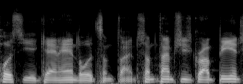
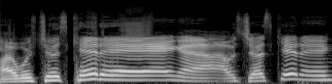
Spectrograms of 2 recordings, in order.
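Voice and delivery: high, drawn-out mock whine; hammed-up backpedalling; mock retraction; 9 semitones higher, 4 dB louder, slower than usual. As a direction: stretch the words out, high and loud. Voicing a reluctant retraction.

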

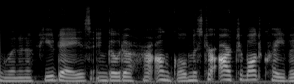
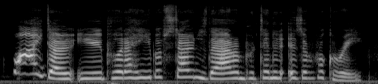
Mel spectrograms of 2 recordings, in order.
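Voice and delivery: put-on higher, louder little-boy voice; boy's eager suggestion; 7 semitones higher, 6 dB louder than usual. Basil proposing a game to Mary, eager boy voice.

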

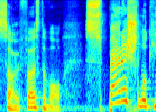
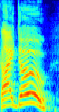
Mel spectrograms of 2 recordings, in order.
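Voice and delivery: high, louder insistent reply; 9 semitones higher, 4 dB louder than usual. Retold or imitated. Answering her girlfriend's jab, a high insistent I do. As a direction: defend yourself, pitched up.

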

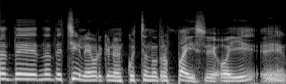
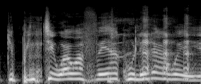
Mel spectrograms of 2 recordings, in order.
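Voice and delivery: slow, put-on Mexican accent; a clumsy Mexican accent imitation; lightly voiced Mexican slang; 2 semitones higher, slower than usual. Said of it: "nuestros amigos mexicanos".

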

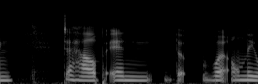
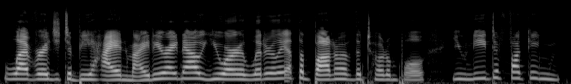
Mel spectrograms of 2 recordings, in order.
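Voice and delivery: louder lecturing scold; pretend telling-off; 2 semitones higher, 6 dB louder than usual. Telling Paige off in an imagined retort, louder scolding. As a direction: put her firmly in her place.

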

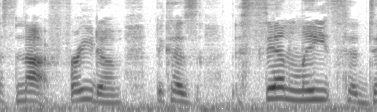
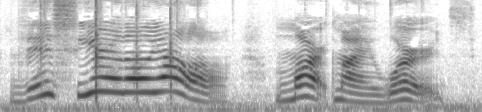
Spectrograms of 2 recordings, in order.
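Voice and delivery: high, loud, drawn-out proclamation; emphatic declaration; 3 semitones higher, 7 dB louder, much slower than usual. Real, not acted. Telling listeners this birthday year is different, emphatic declaration. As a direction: proclaim it, stretching out the words.

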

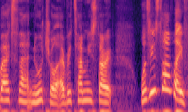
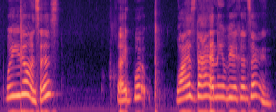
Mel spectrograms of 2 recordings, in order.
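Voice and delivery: sassy self check; 6 semitones higher than usual. Retold or imitated. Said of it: "I'm gonna be like".

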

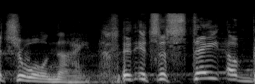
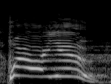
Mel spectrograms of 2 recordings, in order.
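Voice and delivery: high, louder startled question; startled wife; 12 semitones higher, 3 dB louder than usual. Retold or imitated. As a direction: play the wife jolting awake. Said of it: "she wakes up and she says".

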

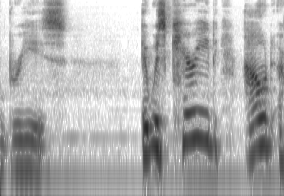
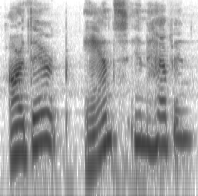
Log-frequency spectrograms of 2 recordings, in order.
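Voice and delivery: put-on child's question; 8 semitones higher than usual. A narrator's reading. Child asks grandmother.

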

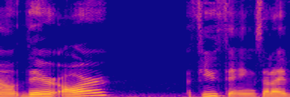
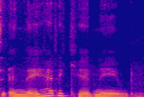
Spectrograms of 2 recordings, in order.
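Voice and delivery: ordinary talk, nothing marked

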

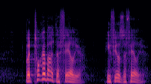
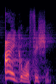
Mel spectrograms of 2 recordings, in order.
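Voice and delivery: loud, high burst of exasperation; frustrated outburst; 7 semitones higher, 11 dB louder than usual. Acted. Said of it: "out of his frustration".

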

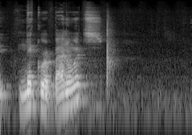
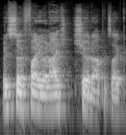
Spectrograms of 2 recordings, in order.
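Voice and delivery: normal talking voice

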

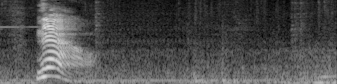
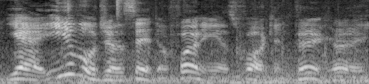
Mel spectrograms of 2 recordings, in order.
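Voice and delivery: ordinary delivery

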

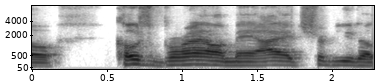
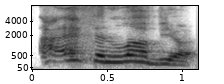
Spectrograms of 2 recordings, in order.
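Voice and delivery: much higher, exuberant declaration; joyful outburst; 11 semitones higher, 3 dB louder than usual. Retold or imitated. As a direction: burst out with love after the win. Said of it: "He goes".

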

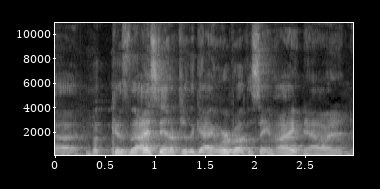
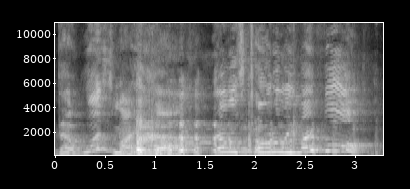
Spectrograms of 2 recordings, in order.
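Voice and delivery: high, loud, slow laughing admission; realising his fault a year later, laughing loud; laughing realisation; 15 dB louder, slower than usual. Retold or imitated. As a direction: laugh in horror at your own guilt. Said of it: "and I was like".

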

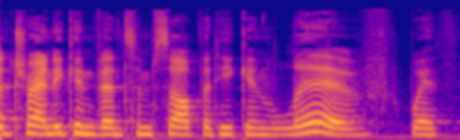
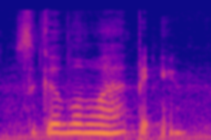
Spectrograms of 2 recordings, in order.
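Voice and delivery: whispered aside; 11 dB quieter, faster than usual. Real, not acted.

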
